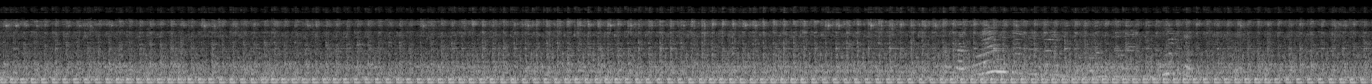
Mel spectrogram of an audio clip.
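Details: BM Motard 259 single-cylinder after engine rebuild, idling: light regular tick about three per second over the even beat; knock of unknown origin, listeners unsure if it comes from the upper part of the engine.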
